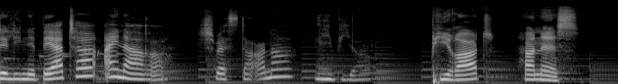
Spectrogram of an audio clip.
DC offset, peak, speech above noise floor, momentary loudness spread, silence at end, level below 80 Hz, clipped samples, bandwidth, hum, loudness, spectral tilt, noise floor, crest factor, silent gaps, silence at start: under 0.1%; -6 dBFS; 26 dB; 18 LU; 0.4 s; -54 dBFS; under 0.1%; 16 kHz; none; -22 LUFS; -3.5 dB/octave; -48 dBFS; 18 dB; none; 0 s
